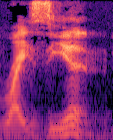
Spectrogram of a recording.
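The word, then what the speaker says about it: Risian: It is pronounced Ryza and Rycian. The S sounds like a Z.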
